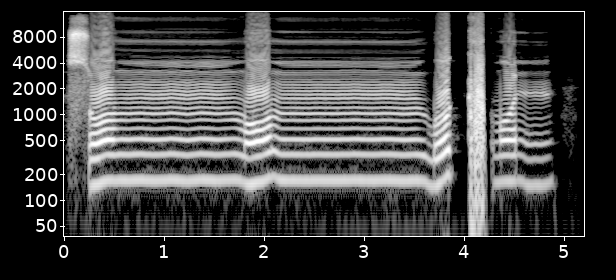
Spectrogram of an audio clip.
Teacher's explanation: Kemudian karena ia bacaan iqlab, maka di sini mimnya dianggap kita matikan. Maka pertama ditahan dulu suara m-nya karena dibacaan gunnah. Kemudian ketika lafal mum itu langsung matikan di sini dan ditahan suara gunnahnya.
